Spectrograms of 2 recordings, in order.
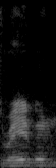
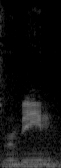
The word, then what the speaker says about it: Ravin: It's pronounced Raven, but, you know, for poetic license, it's Ravine.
